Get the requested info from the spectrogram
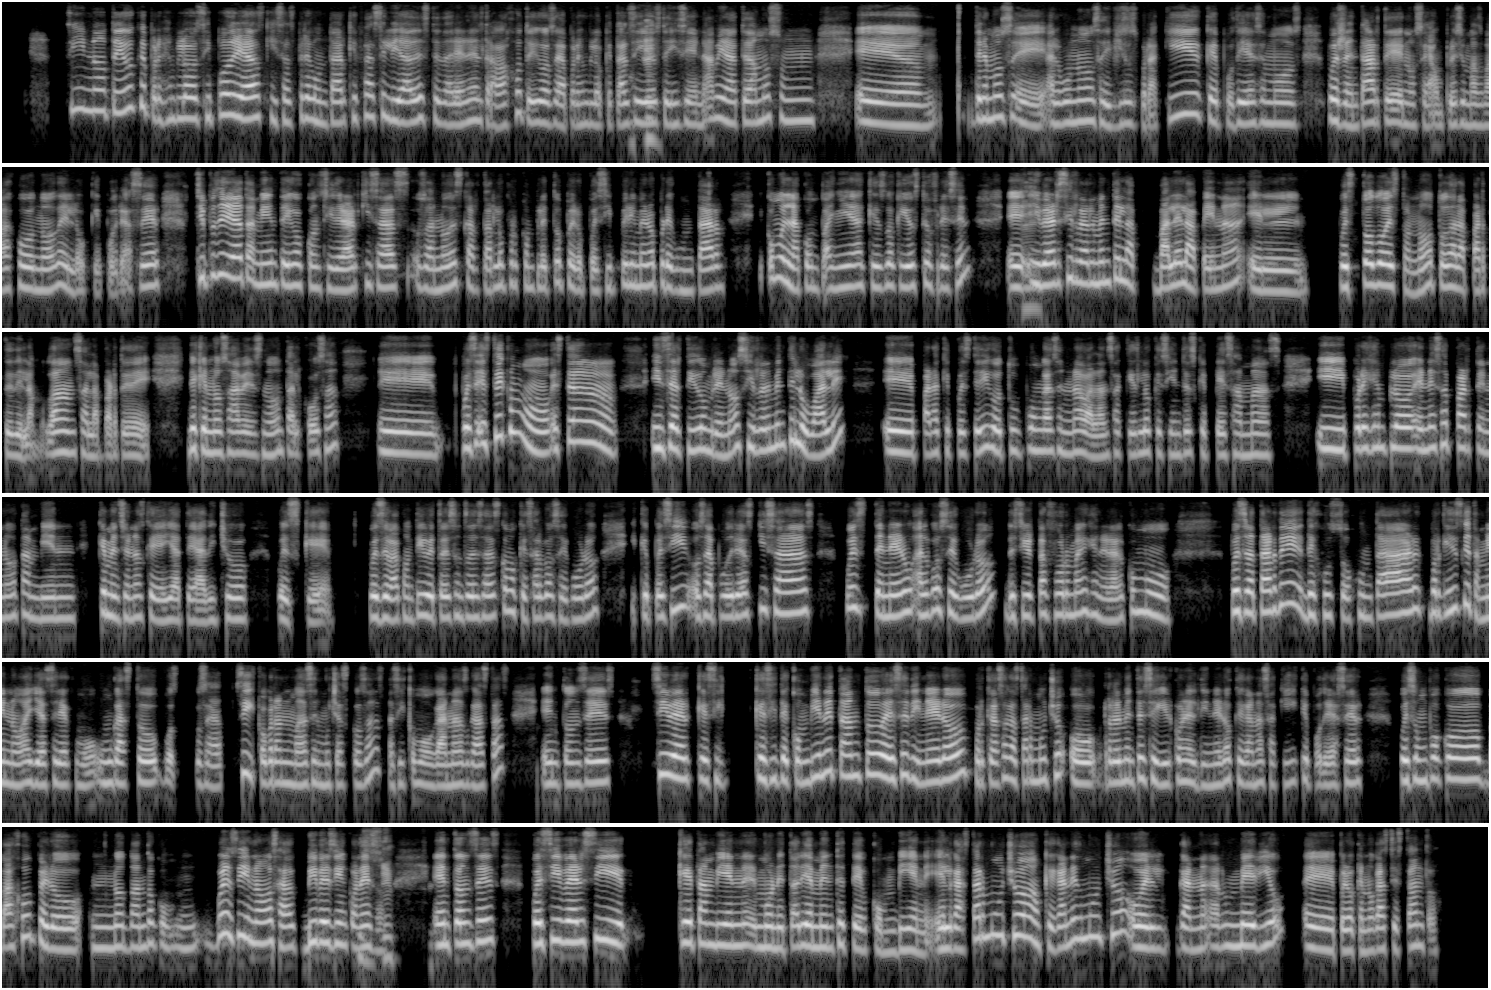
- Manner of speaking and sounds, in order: lip smack
- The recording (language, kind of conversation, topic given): Spanish, advice, Miedo a sacrificar estabilidad por propósito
